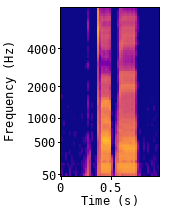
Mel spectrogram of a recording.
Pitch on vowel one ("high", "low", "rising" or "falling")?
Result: high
